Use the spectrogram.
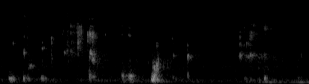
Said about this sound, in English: Okay, took a quick water break there.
